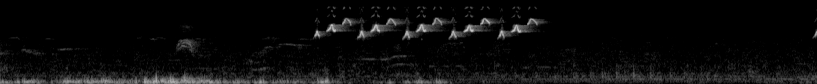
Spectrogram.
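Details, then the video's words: Great tit known as gelatik batu wingko sings in wucit-wucit kristal style: after low rumbling noise, a two-second string of about eight shrill, rising-falling double notes, then near silence with one faint final note. "Gelatik Batu Wingko Gacor | WUCIT2 KRISTAL | Great tit birds | Parus Major"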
